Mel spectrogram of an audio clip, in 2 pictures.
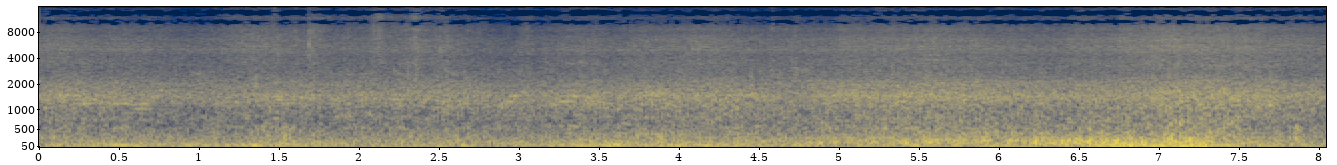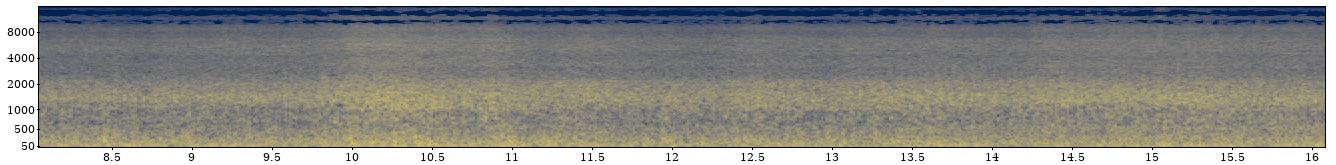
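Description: Steady running noise of a Metra commuter train on the rails, heard from inside the leading car; the low rumble swells briefly for about a second and a half midway, then settles back.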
